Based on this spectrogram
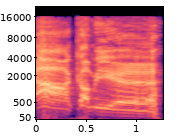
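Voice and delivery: slow, loud, eager call for a hug. Retold or imitated. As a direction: bellow it like a monster wanting a hug.

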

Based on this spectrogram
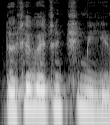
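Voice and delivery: ordinary delivery

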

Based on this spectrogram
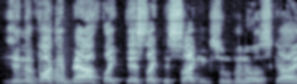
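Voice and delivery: ordinary talk

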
